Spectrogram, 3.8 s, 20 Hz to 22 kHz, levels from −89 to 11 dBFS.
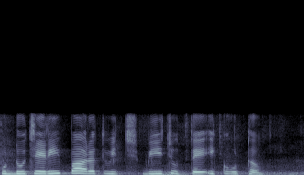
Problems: none marked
